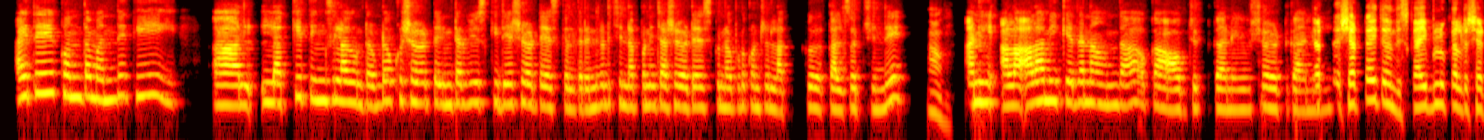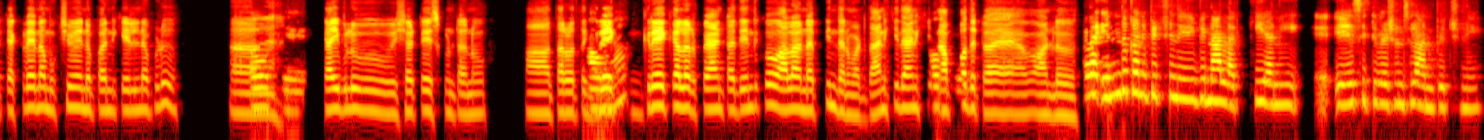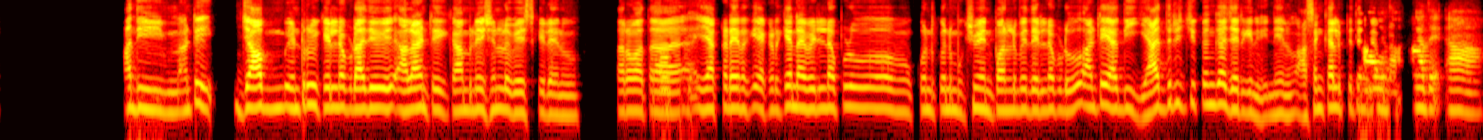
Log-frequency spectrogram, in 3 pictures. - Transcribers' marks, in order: in English: "లక్కీ థింగ్స్"; in English: "షర్ట్ ఇంటర్‌వ్యూస్‌కి"; in English: "షర్ట్"; in English: "షర్ట్"; in English: "లక్"; in English: "ఆబ్జెక్ట్"; other noise; in English: "షర్ట్ షర్ట్"; in English: "షర్ట్"; in English: "స్కై బ్లూ కలర్ షర్ట్"; in English: "స్కై బ్లూ షర్ట్"; in English: "గ్రే గ్రే కలర్ పాంట్"; in English: "లక్కీ"; in English: "సిట్యుయేషన్స్‌లో"; in English: "జాబ్ ఇంటర్‌వ్యూకెళ్ళినప్పుడు"; in English: "కాంబినేషన్‌లో"
- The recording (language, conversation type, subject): Telugu, podcast, మీ జీవితంలో ఒక అదృష్టసంధర్భం గురించి చెప్పగలరా?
